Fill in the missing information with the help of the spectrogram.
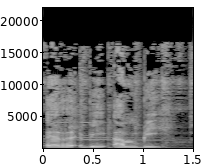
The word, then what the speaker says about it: Airbnb: Lo pronunciamos como Airbnb. Ya saben, una nueva forma de hacer turismo en lo que se refiere a alojamientos.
